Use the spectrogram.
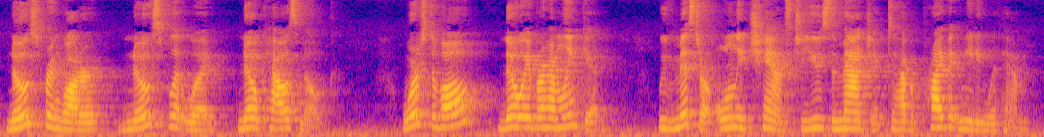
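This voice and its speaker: A woman's voice: mid-range voice, moderate pace, fairly bright tone, natural voice. A woman voicing a young boy adventurer who is worried, grumbly and doubtful, in a storybook reading. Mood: grumbling. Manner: exclaiming, grumbling. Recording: roomy, echoing indoor sound.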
